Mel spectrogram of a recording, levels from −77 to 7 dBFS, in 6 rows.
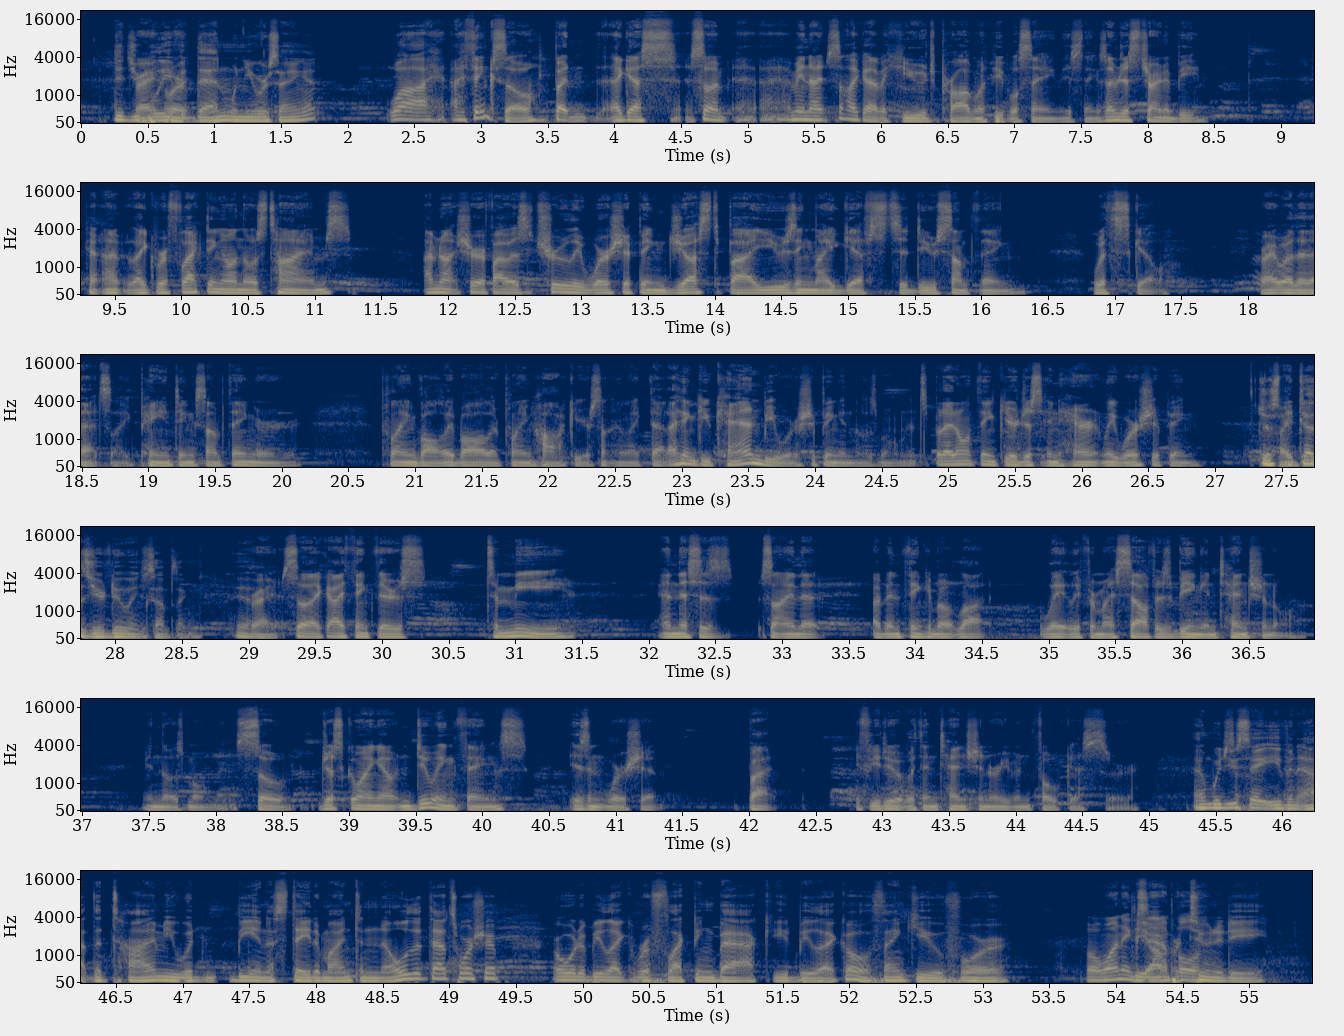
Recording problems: voice in the background; faint; throughout; 25 dB below the speech

